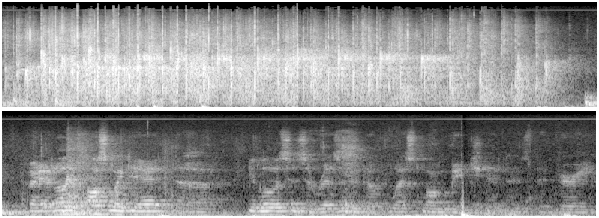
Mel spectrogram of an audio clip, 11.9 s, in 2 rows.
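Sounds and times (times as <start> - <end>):
audience applause: 0.0 - 5.8
speech: 7.0 - 7.8, 8.4 - 11.8.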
